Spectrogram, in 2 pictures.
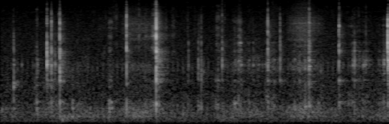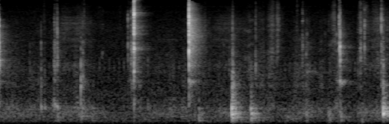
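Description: Small metal clicks and taps of a revolver's crane and cylinder being handled and fitted back into the frame, scattered irregularly, with two sharper clicks about seven seconds in.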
